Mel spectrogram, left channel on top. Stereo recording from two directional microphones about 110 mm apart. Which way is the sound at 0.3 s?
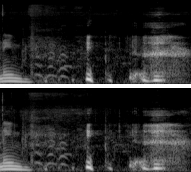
5° left (ahead or behind).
